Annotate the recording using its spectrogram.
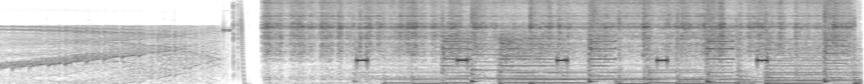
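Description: Intro sound effects: a rising electronic sweep for about two seconds, a brief break, then music with a steady beat, over which a short high countdown beep sounds once a second.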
